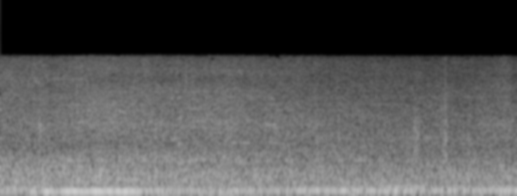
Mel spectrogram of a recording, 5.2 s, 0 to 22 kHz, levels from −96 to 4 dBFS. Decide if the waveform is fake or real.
real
